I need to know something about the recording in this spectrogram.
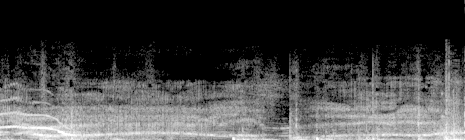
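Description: A woman screams, the cry falling sharply in pitch in the first half-second, followed by a dull thump about a second in.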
